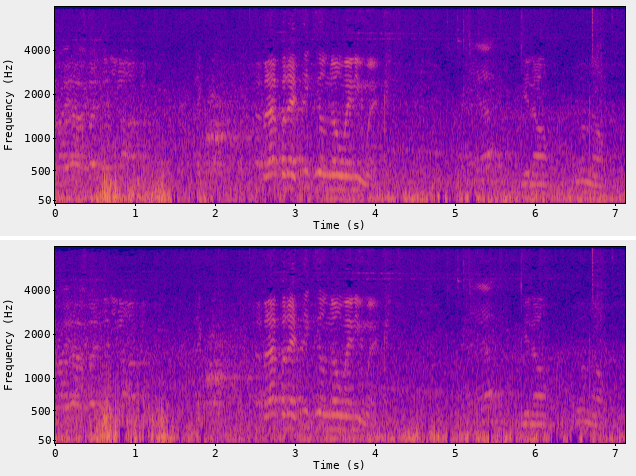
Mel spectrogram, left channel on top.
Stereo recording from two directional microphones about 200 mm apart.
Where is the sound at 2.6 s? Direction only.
30° left (ahead or behind).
